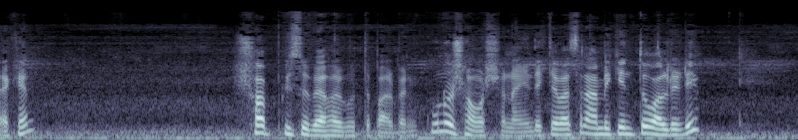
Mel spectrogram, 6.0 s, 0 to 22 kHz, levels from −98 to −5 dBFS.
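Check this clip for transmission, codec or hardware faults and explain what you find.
Nothing in the clip points to a transmission, codec or hardware fault. There is no event here that needs explaining.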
